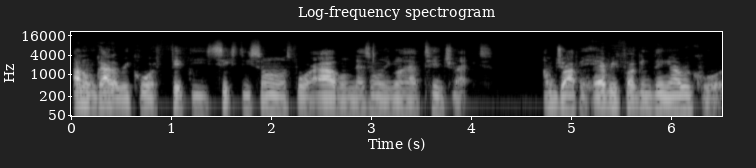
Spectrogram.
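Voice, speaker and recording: On a very clean recording with a silent background, a man talks at a fairly quick pace in a fairly low pitch. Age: 30s. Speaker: rapper. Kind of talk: casual interview chat. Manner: animated.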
